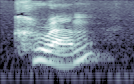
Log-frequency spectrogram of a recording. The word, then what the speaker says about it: crumb: of these words climb we don't pronounce the B at the end crumb lamb and numb okay so no B at the end we don't sound it at all okay now tricky consonants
